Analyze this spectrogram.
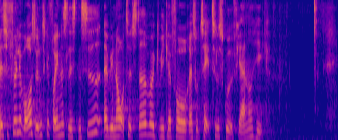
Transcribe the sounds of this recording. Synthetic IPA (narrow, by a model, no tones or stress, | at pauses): d̥e̝sefølliʋɒːsønsɡ̥əfʁɑenesle̝sd̥n̩siːð̞ˠəʔæʋienɒ̰ːt͡sʰe̝e̝d̥sd̥eð̞ˠʋɒʋikʰæfɔ̰̽ːʁɛsult͡sʰɛ̰ːd̥̚t͡sʰe̝lsɡ̥uð̞̰ˠfjæɐnð̞̩ˠɦe̝̰ːld̥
